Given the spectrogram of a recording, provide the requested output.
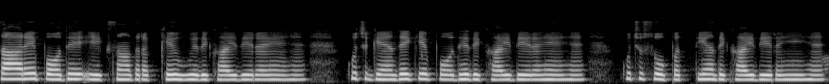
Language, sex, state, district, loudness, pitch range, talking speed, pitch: Hindi, female, Uttar Pradesh, Etah, -15 LUFS, 220-235 Hz, 180 wpm, 225 Hz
